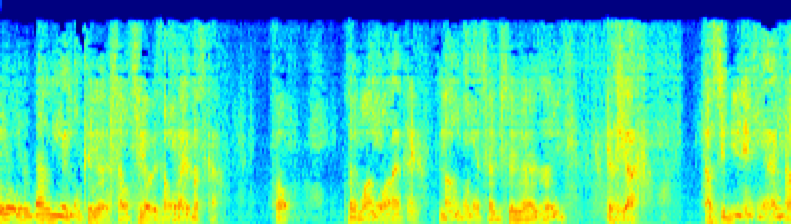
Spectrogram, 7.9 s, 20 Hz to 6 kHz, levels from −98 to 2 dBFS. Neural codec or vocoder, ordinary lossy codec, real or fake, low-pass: codec, 16 kHz, 0.5 kbps, FreqCodec, smaller model; MP3, 24 kbps; fake; 5.4 kHz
